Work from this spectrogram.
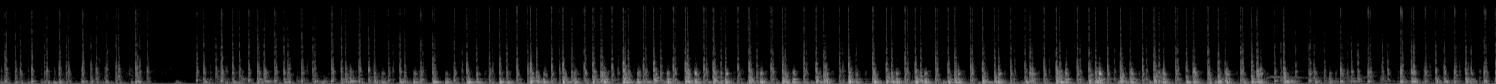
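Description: Long nails tap rapidly across the top and edges of an empty, hollow printed cardboard Funko Pop box (Sailor Jupiter) with an open window area. The taps come in an irregular, steady stream of dull, low, hollow thunks with a short decay, broken by a brief pause near the start.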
